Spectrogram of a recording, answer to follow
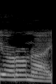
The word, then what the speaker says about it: La Llorona: And well, I'll try and pronounce it, but I don't know. Ya Llorona? Is that La right? Llorona, yeah.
